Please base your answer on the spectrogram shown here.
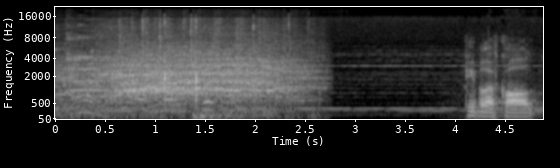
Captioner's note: students cheering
